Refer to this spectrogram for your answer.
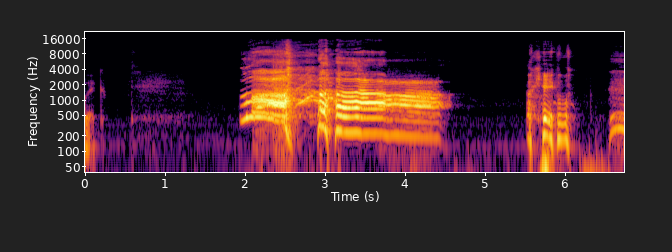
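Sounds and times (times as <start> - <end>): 
speech: 0.0 - 0.3, 3.1 - 4.1, 5.5 - 6.7
loud cathartic human shout: 2.0 - 4.6.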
